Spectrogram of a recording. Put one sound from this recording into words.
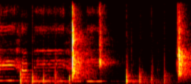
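A young woman sings a short high note nearby.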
